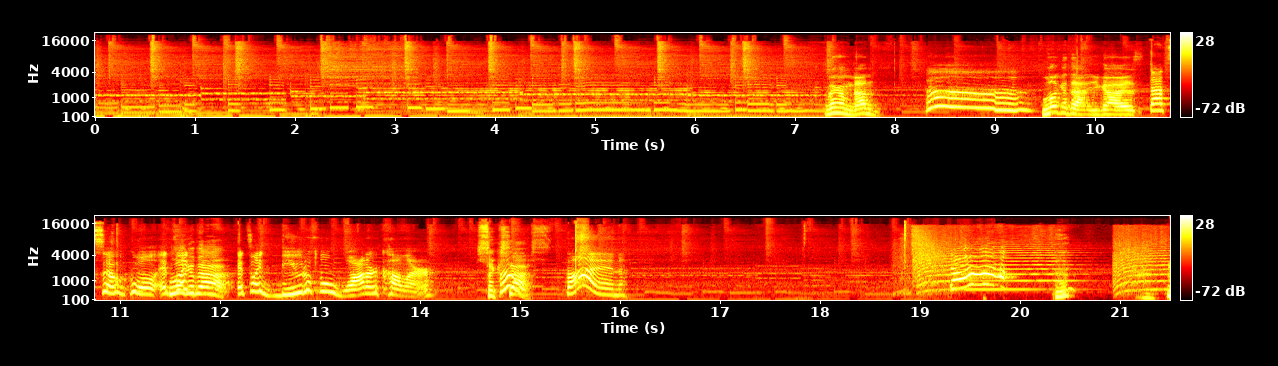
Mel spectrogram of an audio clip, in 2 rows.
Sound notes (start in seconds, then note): 0.2 smooth music; 8.6 gasps; 18.8 hand slaps; 19.2 exclaims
